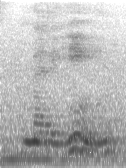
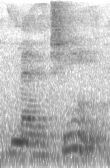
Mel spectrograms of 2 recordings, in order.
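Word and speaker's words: Medellín: know the city as medellin and the two l's are pronounced as a y however the locals pronounce it as medecine so when you hear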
